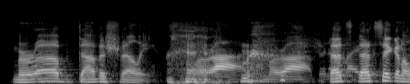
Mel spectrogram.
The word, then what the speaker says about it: Merab Dvalishvili: How do you pronounce his name? Merab Dvalishvili.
